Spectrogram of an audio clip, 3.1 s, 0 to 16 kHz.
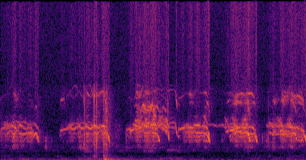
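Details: Male Common Kestrel feeding four 17-day-old chicks at the nest, Théding, France, 27 June 2023. Piercing, buzzy calls come in about five bursts over three seconds, with a dull knock and rumbling background noise.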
